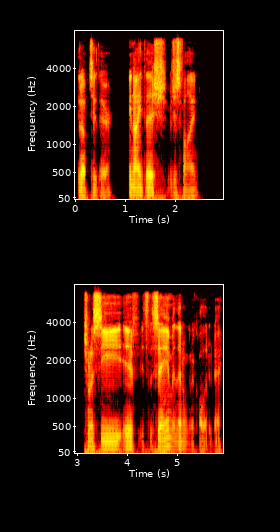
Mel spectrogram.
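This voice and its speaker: A man's voice: medium pitch, steady tone, a little fast, creaky, bright, forceful tone, no room sound. A man giving casual, offhand commentary while playing a racing game, thinking aloud. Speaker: gamer playing a racing simulator. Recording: dull, slightly lo-fi sound.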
